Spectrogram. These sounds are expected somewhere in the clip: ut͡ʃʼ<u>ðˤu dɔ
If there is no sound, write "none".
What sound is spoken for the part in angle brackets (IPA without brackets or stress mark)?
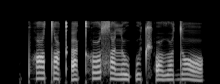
o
